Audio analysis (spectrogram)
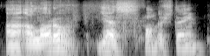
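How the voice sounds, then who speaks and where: A man's voice: medium pitch, expressive, normal speed, vocal fry. A Dutch man hosting a casual livestream chat, upbeat and joking, often repeating words as he starts a sentence. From Netherlands. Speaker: stream host.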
